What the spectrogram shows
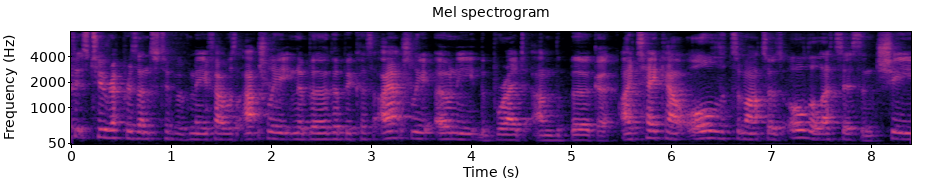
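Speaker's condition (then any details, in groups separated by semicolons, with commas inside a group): No condition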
